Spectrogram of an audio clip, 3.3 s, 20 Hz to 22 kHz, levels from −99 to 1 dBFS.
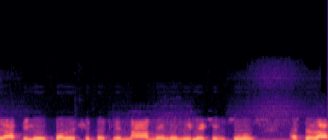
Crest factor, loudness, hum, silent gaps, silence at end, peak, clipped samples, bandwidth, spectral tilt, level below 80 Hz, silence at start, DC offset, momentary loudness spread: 16 dB; -26 LUFS; none; none; 0 s; -8 dBFS; under 0.1%; 4.9 kHz; -8.5 dB/octave; -50 dBFS; 0 s; under 0.1%; 5 LU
